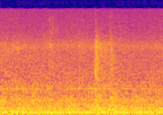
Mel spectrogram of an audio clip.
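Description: Small objects clink softly on an altar as a priest handles them.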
